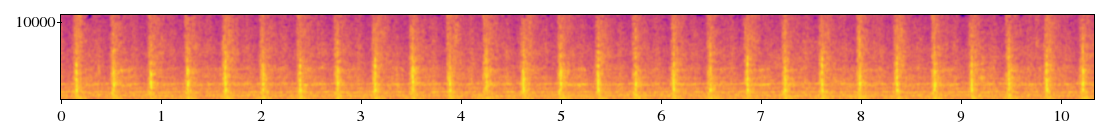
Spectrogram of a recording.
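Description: Running footfalls slapping on a treadmill belt, an even rhythm of about three strikes a second, over the steady whine of the treadmill's motor.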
